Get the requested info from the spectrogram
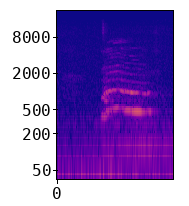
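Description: A young girl singing one high held note, about a second long, that slides down slightly and then holds steady.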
